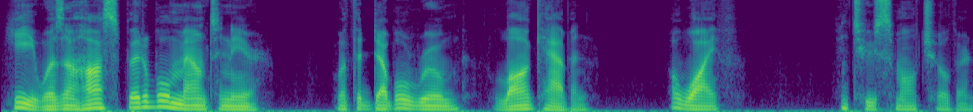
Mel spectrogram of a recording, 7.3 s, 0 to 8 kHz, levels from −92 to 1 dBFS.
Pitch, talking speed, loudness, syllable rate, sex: 95 Hz, 140 wpm, -20 LUFS, 4.9 syllables/s, male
